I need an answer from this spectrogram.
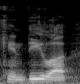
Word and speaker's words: candela: the capital k likewise i could say the candela or sometimes pronounced candela you would need to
